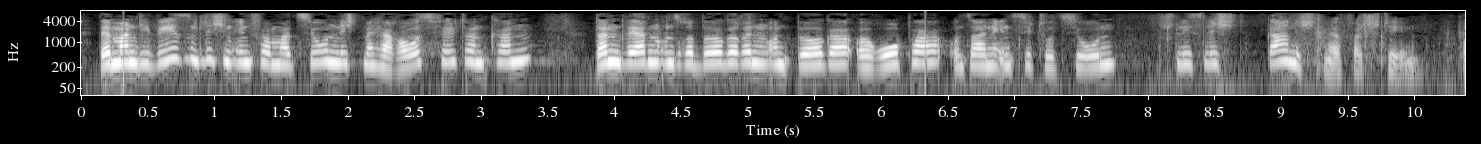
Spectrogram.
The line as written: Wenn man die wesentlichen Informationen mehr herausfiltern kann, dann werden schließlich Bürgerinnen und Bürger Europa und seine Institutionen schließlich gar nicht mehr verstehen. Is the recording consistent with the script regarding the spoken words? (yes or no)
no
